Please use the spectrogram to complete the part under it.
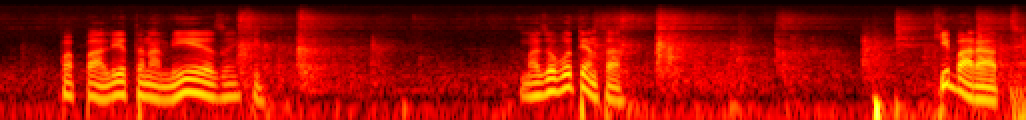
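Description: A ball knocks sharply against a bat.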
